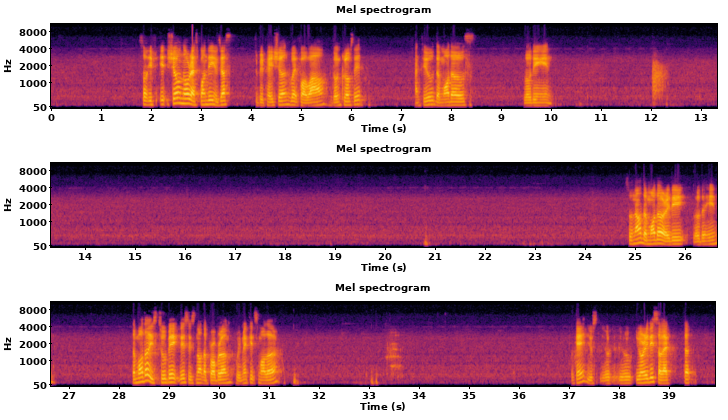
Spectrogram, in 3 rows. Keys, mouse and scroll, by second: 24.9-26.6 scroll, 26.6-34.3 middle drag, 26.6-27.1 scroll down 11, 27.1-28.8 scroll up 4, 28.8-29.3 scroll down 2, 29.8 scroll, 34.4 click, 38.2 middle click, 38.4-38.8 scroll down 6, 38.8 scroll up 3.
